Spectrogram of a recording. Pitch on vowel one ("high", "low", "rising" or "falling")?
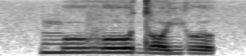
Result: high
